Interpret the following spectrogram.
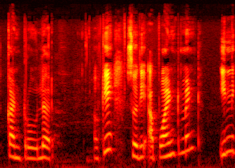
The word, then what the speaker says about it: comptroller: It is controller. It will be written as comptroller, but it should be pronounced as the controller.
